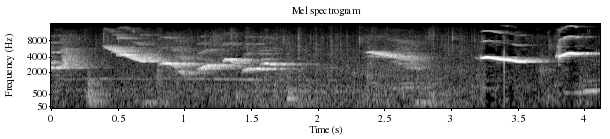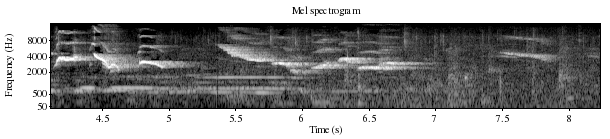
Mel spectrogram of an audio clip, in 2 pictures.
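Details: Freshly caught Oriental magpie-robin singing in the morning to train its voice: repeated descending whistled phrases with rich twittering, a loud cluster of sharp notes midway, and a lower whistle beneath.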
